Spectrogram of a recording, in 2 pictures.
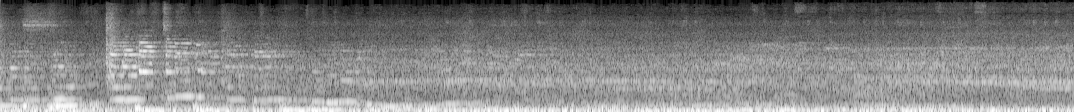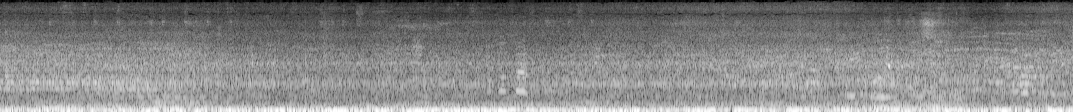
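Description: Steady low rumble of a car driving along a city street, with music and voices heard over it.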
